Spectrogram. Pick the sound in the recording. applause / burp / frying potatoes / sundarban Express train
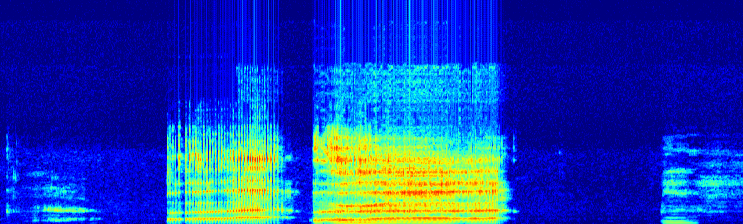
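burp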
